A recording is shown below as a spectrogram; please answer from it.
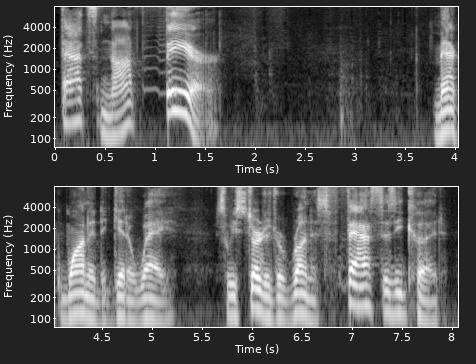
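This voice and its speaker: An American man, a pastor, reading a children's story aloud with expressive narration. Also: on the low side, measured pace, breathy edge, dry recording.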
